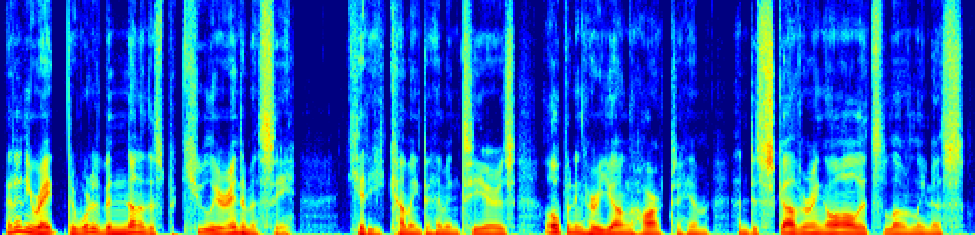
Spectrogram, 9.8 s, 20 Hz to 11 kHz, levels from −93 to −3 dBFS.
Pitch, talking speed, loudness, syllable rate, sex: 130 Hz, 170 wpm, -19 LUFS, 5.6 syllables/s, male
